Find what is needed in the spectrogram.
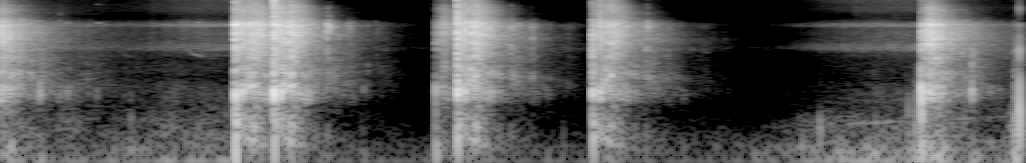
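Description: Handgun shots fired in a target-transition drill, each with a short echo. One shot comes at the start, then a quick pair about a second and a half in. Single shots follow at about three and four seconds in and again near the end.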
